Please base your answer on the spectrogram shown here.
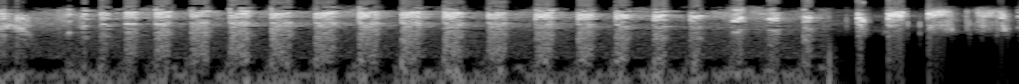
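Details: Lure recording of swiftlet calling and roosting sounds from Indonesian swiftlet farming: rapid, even series of high buzzy chirps, roughly four per second, over a faint low rumble.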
